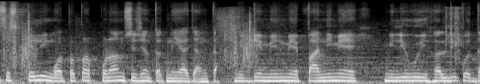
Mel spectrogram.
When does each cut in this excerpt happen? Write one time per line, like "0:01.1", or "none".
none

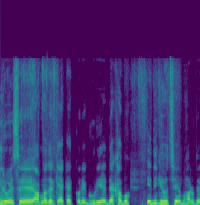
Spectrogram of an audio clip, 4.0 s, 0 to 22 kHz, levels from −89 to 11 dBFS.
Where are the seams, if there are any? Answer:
0:02.7

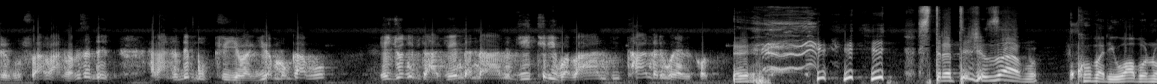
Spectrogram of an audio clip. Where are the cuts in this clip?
0:10.5

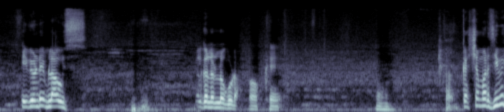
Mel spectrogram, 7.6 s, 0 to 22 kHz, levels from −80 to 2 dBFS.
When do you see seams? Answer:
0:03.0

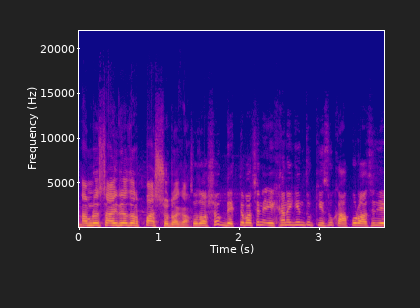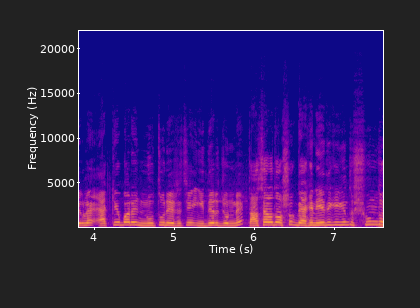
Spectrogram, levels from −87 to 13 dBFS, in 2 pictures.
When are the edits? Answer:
0:01.4
0:05.9

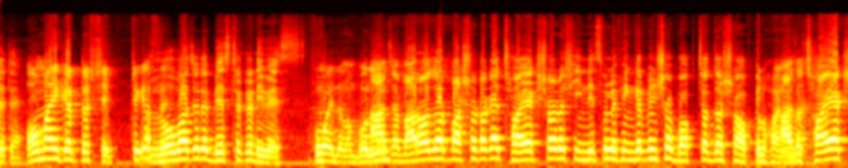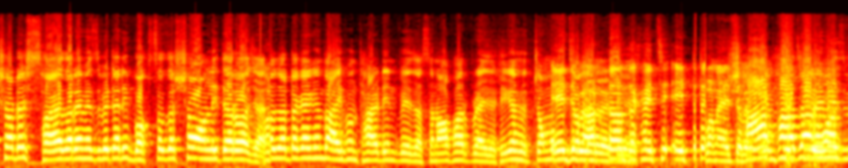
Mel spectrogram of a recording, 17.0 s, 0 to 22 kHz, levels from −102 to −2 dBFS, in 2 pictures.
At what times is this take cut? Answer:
0:03.1
0:07.5
0:11.1
0:15.5

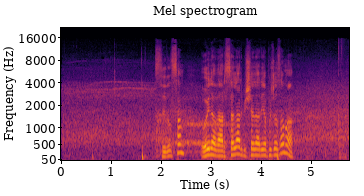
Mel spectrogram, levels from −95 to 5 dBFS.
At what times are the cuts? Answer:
0:01.9

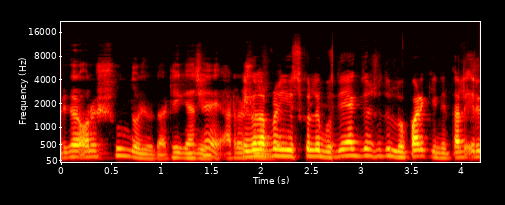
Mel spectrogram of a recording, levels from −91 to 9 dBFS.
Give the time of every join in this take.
0:02.8

